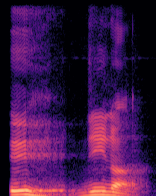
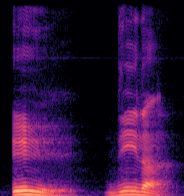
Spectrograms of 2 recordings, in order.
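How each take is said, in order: The two takes are said the same way.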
